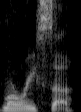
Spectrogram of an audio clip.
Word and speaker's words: Marisa: Yeah, I know I started saying Marissa now, but it is Marissa. That's how her name is supposed to be pronounced, and she's very, you know, serious about that.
